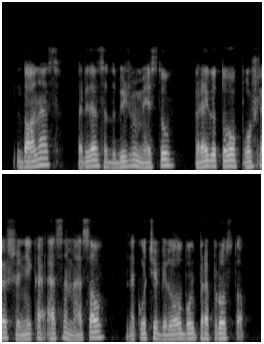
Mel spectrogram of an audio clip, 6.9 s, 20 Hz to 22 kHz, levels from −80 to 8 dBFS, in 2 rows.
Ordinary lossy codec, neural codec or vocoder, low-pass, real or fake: AAC, 64 kbps; codec, 16 kHz, 4 kbps, FreqCodec, smaller model; 7.2 kHz; fake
